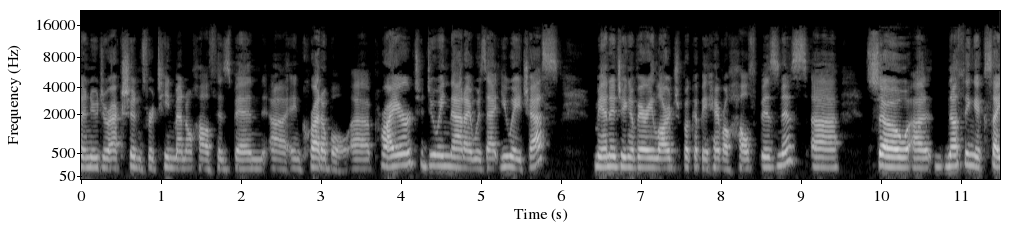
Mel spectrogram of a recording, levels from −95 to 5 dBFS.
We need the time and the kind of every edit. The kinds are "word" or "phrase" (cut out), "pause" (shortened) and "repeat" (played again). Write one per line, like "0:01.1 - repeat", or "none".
none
